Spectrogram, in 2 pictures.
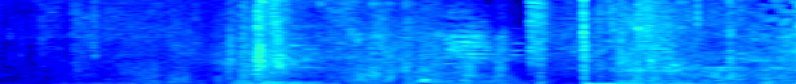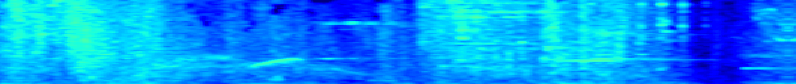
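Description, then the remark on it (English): Loud, dense video game effects from a character class's abilities: the rattling, clanking chain from an anchor runs into heavy explosive blasts and whooshes from the shift R&B ability, with sharp bursts near two and three seconds and a thick rumble throughout. “Like, the chain from the anchor, the explosion from shift R&B. Like, this sound effect, listen to the sound effect, dude.”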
